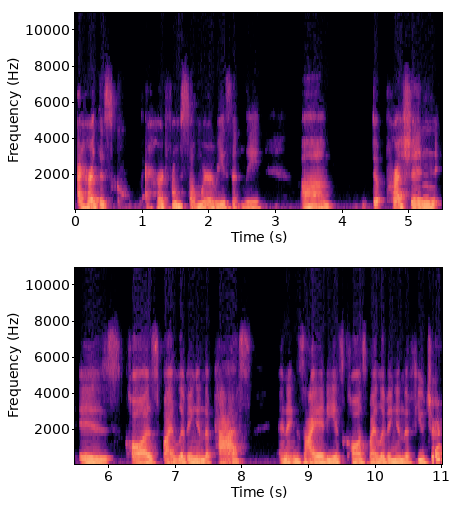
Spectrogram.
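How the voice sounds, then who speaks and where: Speaking at a fairly slow pace, a woman with an American accent uses a very deep, low pitch. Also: lively intonation. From Brooklyn, New York. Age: 30s. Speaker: author and blogger. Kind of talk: interview.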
